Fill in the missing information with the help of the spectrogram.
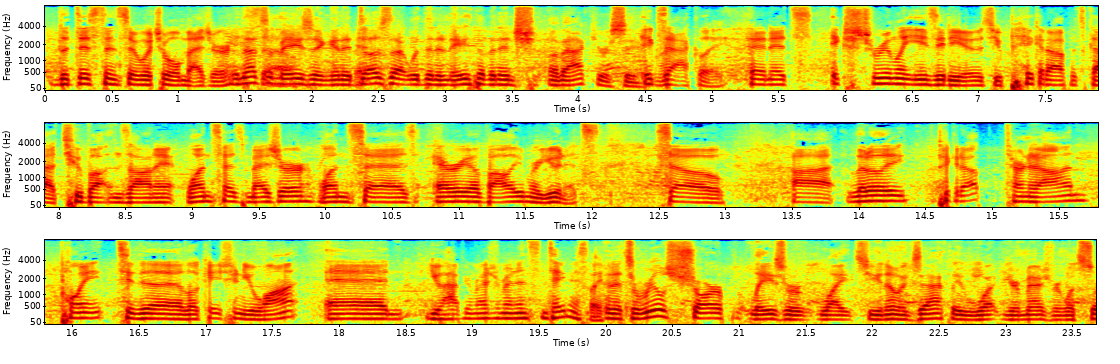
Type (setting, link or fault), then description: setting, busy venue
